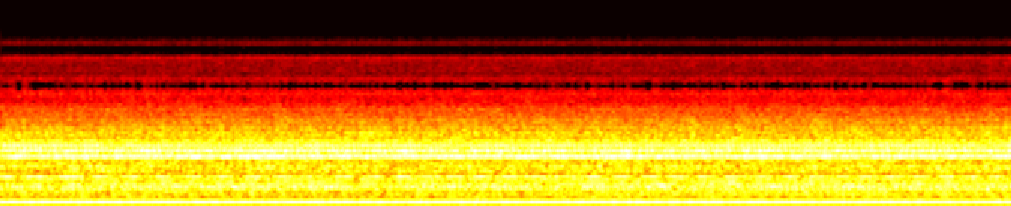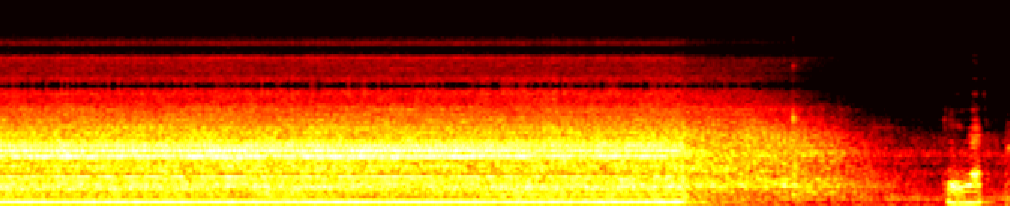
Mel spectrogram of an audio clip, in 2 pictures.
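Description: A high speed drill runs in a metal lathe under power feed, a loud, steady machine whine with a strong hum held unchanged for about seventeen seconds before it spins down and stops, a couple of short clunks following.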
